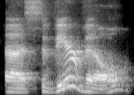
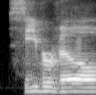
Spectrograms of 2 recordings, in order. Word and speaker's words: Sevierville: Yeah, like Sevierville, I finally learned how to say it right too, right? I probably back in the day would see it and call it Seaverville or something like that.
